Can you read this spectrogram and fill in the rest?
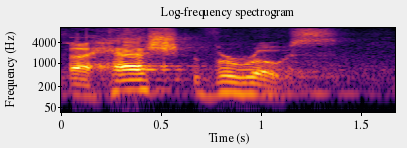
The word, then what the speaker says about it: Ahasuerus: And I wrote down how to pronounce this king's name, so I'm going to pronounce it once, and just refer to him as King Ahash. But it's Ahasuerus.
